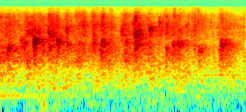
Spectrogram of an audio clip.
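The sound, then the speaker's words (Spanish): An audience claps steadily throughout to welcome first-time visitors, a dense wash of many hands applauding together at moderate volume, with no speech over it. “Les damos un fuerte aplauso, por favor.”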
